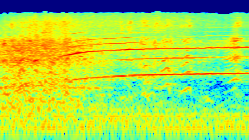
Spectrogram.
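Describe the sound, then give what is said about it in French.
A police car siren wails loudly, its tone rising and then holding steady over a dense rumble of road noise. “C'est la police? Accélère, on peut les sommer.”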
